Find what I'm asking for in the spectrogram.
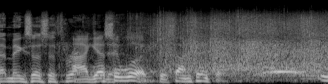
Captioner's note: applause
